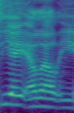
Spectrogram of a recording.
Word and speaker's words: Calle: It's Calle, and I know she's Latina, so I would assume it's pronounced like Streets. Calle. Sasha Calle.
